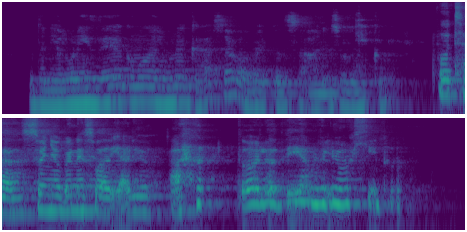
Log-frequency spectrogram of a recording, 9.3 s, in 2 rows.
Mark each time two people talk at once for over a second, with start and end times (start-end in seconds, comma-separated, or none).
none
